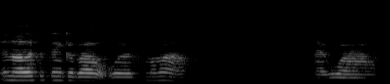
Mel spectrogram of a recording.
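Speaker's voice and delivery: quiet, heavy recollection, trailing into silence; hushed, sombre. Real, not acted. Woman recalling her miscarriage and her late mom, hushed.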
